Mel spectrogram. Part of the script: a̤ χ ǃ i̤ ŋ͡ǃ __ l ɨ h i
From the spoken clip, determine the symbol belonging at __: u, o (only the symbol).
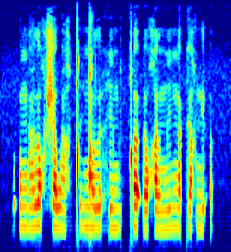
u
